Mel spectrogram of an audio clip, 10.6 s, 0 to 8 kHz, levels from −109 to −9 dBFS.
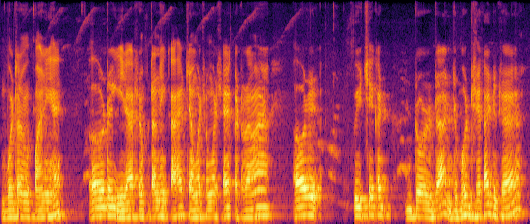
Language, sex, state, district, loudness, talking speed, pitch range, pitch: Hindi, male, Chhattisgarh, Balrampur, -14 LUFS, 125 wpm, 100-120 Hz, 110 Hz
